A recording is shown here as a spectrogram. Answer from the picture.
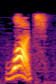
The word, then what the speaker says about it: watch: 那我现在就敢打赌你们现在一定是在看电视，那这里的看就是要用 watch 这个单词，看电视就是 watch TV， watch W-A-T-C-H，意思就是观看、注视或者说照看。注意这里的字母 A 的读音是 O， watch，而词组 watch out 的意思和 look out 有点相似，表示当心。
